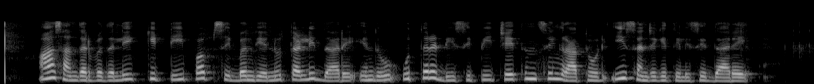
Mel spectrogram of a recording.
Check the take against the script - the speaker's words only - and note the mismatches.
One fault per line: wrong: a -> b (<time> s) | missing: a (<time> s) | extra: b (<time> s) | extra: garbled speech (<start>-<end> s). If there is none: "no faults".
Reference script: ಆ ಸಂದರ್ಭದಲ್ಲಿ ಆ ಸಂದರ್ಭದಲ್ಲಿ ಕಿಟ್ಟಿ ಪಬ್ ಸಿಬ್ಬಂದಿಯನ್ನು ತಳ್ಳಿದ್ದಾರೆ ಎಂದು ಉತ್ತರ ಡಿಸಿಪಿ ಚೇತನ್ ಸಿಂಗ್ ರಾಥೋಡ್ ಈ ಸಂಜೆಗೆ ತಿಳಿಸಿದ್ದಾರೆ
missing: ಆ ಸಂದರ್ಭದಲ್ಲಿ (1.3 s)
